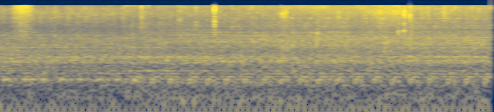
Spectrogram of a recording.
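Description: A car engine idling steadily, a low even hum, with a few faint ticks over it.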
